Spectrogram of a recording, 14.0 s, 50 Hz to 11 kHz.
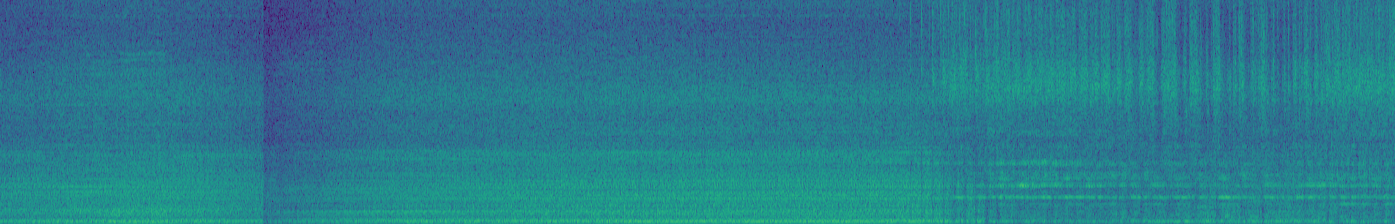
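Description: A Woodland Mills WG24 stump grinder with a flywheel spinning at 540 RPM runs with a steady droning engine hum, dipping briefly early on, then a brighter rattling grind joins in toward the end.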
